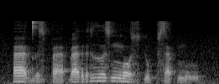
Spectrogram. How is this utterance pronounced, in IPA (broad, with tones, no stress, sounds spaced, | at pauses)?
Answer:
æ˥˩ d̪ ɯ˩˥ z p æ˩ ɓ æ˥˩ r ɣ ɯ˥ z ŋ͡m o˥˩ z ɗ u˥˩ p z æ˩˥ p m u˩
